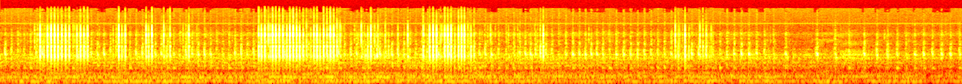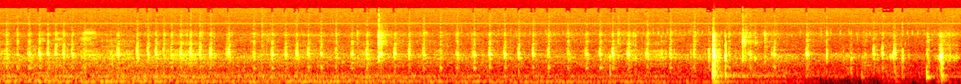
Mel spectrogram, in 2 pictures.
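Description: Wind rumbles steadily outdoors past a moving bicycle.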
